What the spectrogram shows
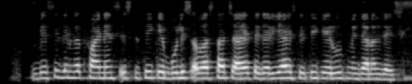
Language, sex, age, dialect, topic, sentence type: Magahi, female, 36-40, Western, banking, statement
